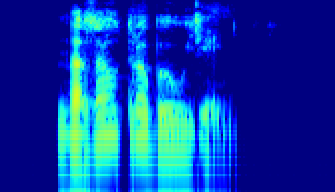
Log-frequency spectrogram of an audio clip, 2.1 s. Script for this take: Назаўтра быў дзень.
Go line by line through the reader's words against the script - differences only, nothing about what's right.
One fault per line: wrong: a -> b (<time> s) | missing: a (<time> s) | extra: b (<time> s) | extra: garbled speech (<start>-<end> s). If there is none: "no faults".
no faults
